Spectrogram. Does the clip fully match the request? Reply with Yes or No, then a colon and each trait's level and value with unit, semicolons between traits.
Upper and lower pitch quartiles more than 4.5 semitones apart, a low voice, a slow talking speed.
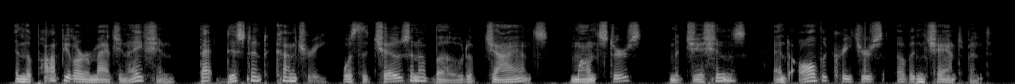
Yes: average, 5.0 semitones; low, 115 Hz; slow, 125 wpm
